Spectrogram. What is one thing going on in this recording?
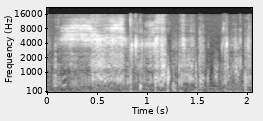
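A young woman sucks and slurps on an ice cream bar close to a microphone.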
